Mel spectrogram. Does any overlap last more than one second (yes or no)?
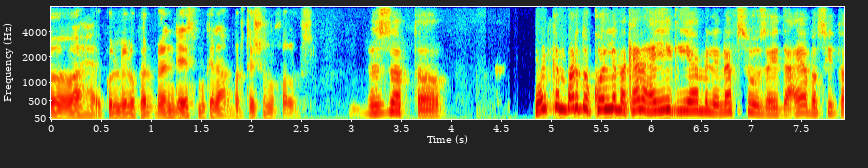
no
